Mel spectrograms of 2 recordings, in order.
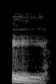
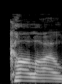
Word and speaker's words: Carlisle: It's Carlisle. You don't pronounce the S. Carlisle Way.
